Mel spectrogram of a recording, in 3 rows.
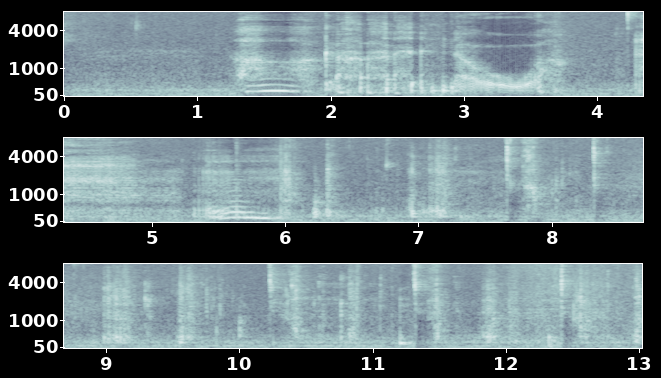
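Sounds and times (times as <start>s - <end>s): crunchy chewing: 5.3s - 13.0s.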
